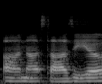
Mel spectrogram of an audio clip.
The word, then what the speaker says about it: Anastasio: it's Trey Anastasio because it's Anastasio and it's five syllables.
